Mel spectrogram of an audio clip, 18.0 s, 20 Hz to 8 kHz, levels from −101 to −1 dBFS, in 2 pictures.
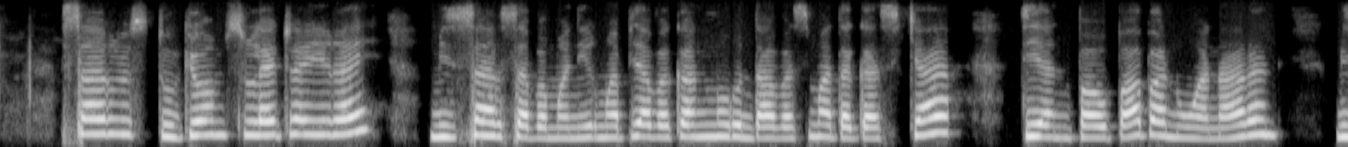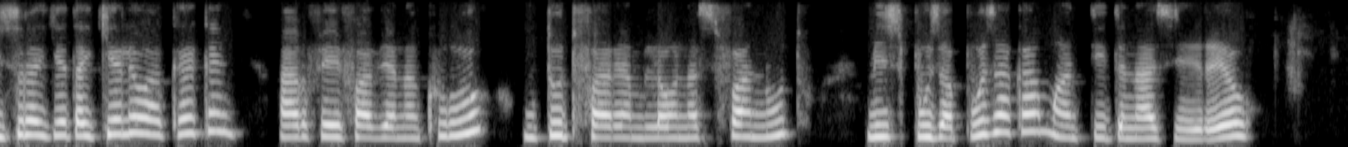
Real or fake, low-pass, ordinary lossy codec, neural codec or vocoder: real; 7.2 kHz; Opus, 32 kbps; none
